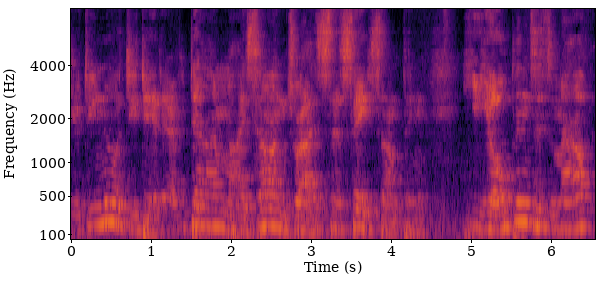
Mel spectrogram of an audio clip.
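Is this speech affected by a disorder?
Yes: ataxia; progressive, affects balance and speech.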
